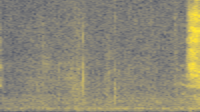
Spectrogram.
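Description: Honeybee colony buzzing from an opened hive, a steady low hum.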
